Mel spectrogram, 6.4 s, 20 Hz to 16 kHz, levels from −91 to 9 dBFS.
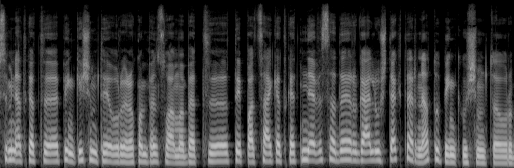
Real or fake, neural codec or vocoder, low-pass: real; none; 14.4 kHz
